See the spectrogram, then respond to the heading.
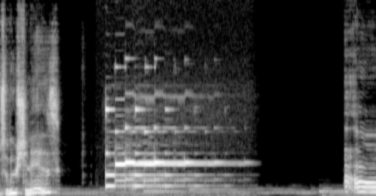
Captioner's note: phone rings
